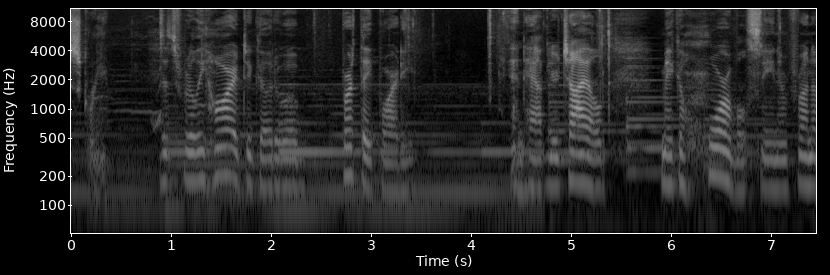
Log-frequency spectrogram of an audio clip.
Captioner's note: female voice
